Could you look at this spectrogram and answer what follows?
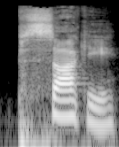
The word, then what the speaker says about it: Psaki: Psaki, remember the P is silent like the P in swimming Jen Psaki talking about uh, prices and her understanding of economics.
